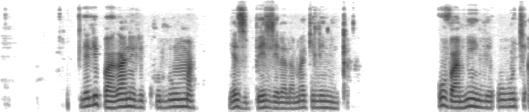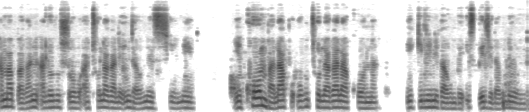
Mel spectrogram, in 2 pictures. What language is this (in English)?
North Ndebele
